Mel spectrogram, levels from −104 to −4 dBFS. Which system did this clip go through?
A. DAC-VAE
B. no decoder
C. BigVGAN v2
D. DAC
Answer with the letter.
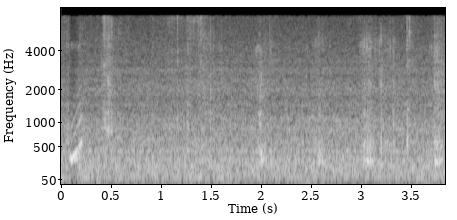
B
